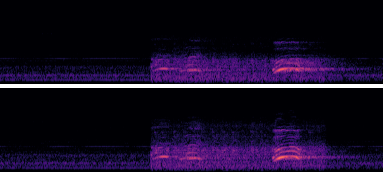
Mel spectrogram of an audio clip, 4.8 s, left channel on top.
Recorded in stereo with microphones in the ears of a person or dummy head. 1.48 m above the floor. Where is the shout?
75° right (ahead or behind), 1.6 m; by 4.1 s 55° right (ahead or behind), 2 m.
